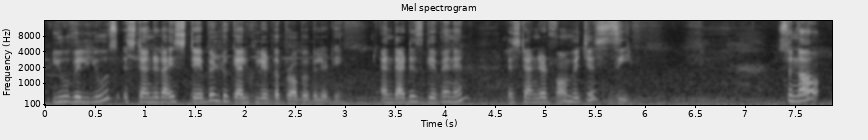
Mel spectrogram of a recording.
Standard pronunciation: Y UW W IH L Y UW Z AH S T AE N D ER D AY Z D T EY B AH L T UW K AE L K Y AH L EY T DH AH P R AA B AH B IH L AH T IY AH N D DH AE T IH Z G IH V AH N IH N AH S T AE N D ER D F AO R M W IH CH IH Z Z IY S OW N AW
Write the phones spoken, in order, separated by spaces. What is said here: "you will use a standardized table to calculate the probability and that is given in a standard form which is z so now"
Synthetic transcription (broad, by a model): Y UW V IH L Y UW Z AH S T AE N D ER D AY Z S T EY B AH L T UW K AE L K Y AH L EY T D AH P R AA B AH B IH L AH T IY AH N D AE T IH Z G IH V AH N IH N AH S T AE N D ER D F AO R M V IH CH IH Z Z IY S OW N AW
